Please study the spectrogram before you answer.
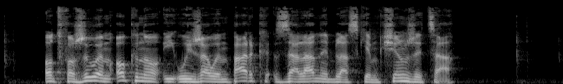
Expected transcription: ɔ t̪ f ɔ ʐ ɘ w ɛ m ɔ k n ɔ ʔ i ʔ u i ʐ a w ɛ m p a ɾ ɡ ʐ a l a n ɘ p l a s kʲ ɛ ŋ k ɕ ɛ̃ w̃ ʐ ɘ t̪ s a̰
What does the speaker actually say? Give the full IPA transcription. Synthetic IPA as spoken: ɔ t̪ f ɔ ʐ ɘ w ɛ m ɔ k n ɔ ʔ i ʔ u j ʐ a w ɛ m p a ɾ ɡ z a l a n ɘ b l a s kʲ ɛ m k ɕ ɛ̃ w̃ ʐ ɘ t̪ s a̰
